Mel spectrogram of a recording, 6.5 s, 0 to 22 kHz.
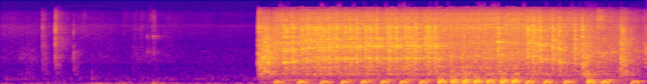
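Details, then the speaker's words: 1986 Honda Fourtrax 125 first test fire after carburetor cleaning and new fuel line, no fuel leaks: quiet, then it catches and settles into an even thumping run of about two and a half beats a second; normal running. "look at that it wants to run"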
